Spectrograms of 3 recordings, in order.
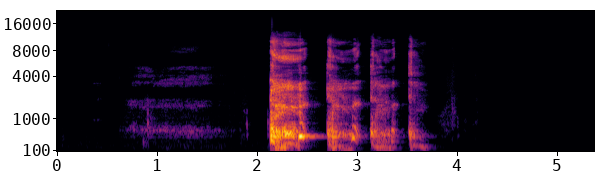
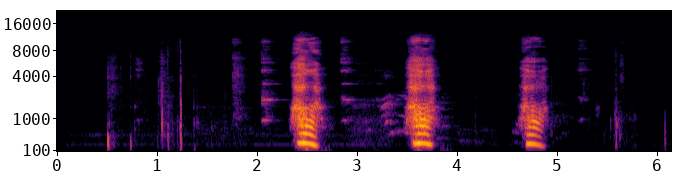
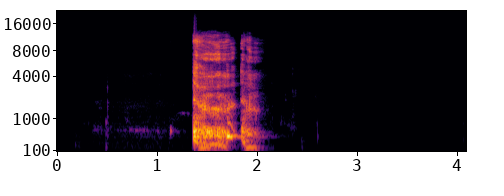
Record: {"three_cough_length": "5.4 s", "three_cough_amplitude": 31186, "three_cough_signal_mean_std_ratio": 0.27, "exhalation_length": "6.1 s", "exhalation_amplitude": 28512, "exhalation_signal_mean_std_ratio": 0.27, "cough_length": "4.1 s", "cough_amplitude": 32768, "cough_signal_mean_std_ratio": 0.28, "survey_phase": "beta (2021-08-13 to 2022-03-07)", "age": "18-44", "gender": "Female", "wearing_mask": "No", "symptom_cough_any": true, "symptom_runny_or_blocked_nose": true, "symptom_sore_throat": true, "symptom_fatigue": true, "symptom_fever_high_temperature": true, "symptom_onset": "3 days", "smoker_status": "Never smoked", "respiratory_condition_asthma": false, "respiratory_condition_other": false, "recruitment_source": "Test and Trace", "submission_delay": "2 days", "covid_test_result": "Positive", "covid_test_method": "RT-qPCR", "covid_ct_value": 26.7, "covid_ct_gene": "N gene", "covid_ct_mean": 28.1, "covid_viral_load": "610 copies/ml", "covid_viral_load_category": "Minimal viral load (< 10K copies/ml)"}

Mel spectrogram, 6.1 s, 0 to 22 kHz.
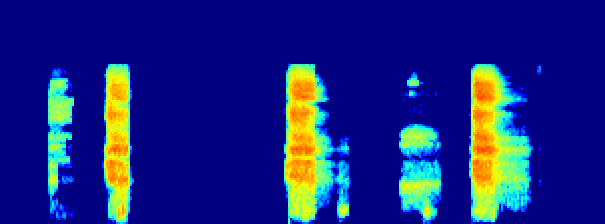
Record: {"exhalation_length": "6.1 s", "exhalation_amplitude": 24510, "exhalation_signal_mean_std_ratio": 0.28, "survey_phase": "beta (2021-08-13 to 2022-03-07)", "age": "18-44", "gender": "Female", "wearing_mask": "No", "symptom_cough_any": true, "symptom_runny_or_blocked_nose": true, "symptom_sore_throat": true, "symptom_abdominal_pain": true, "symptom_fatigue": true, "symptom_fever_high_temperature": true, "symptom_headache": true, "symptom_onset": "2 days", "smoker_status": "Never smoked", "respiratory_condition_asthma": false, "respiratory_condition_other": false, "recruitment_source": "Test and Trace", "submission_delay": "1 day", "covid_test_result": "Positive", "covid_test_method": "RT-qPCR", "covid_ct_value": 24.1, "covid_ct_gene": "ORF1ab gene", "covid_ct_mean": 24.1, "covid_viral_load": "13000 copies/ml", "covid_viral_load_category": "Low viral load (10K-1M copies/ml)"}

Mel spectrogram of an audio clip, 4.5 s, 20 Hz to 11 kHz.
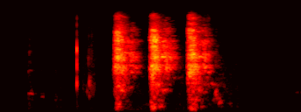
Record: {"exhalation_length": "4.5 s", "exhalation_amplitude": 5504, "exhalation_signal_mean_std_ratio": 0.32, "survey_phase": "alpha (2021-03-01 to 2021-08-12)", "age": "18-44", "gender": "Female", "wearing_mask": "No", "symptom_none": true, "smoker_status": "Never smoked", "respiratory_condition_asthma": false, "respiratory_condition_other": false, "recruitment_source": "REACT", "submission_delay": "1 day", "covid_test_result": "Negative", "covid_test_method": "RT-qPCR"}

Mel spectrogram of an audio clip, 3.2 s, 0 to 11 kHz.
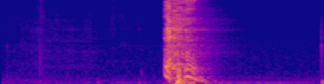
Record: {"cough_length": "3.2 s", "cough_amplitude": 6503, "cough_signal_mean_std_ratio": 0.26, "survey_phase": "beta (2021-08-13 to 2022-03-07)", "age": "45-64", "gender": "Male", "wearing_mask": "No", "symptom_none": true, "smoker_status": "Never smoked", "respiratory_condition_asthma": false, "respiratory_condition_other": false, "recruitment_source": "REACT", "submission_delay": "2 days", "covid_test_result": "Negative", "covid_test_method": "RT-qPCR"}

